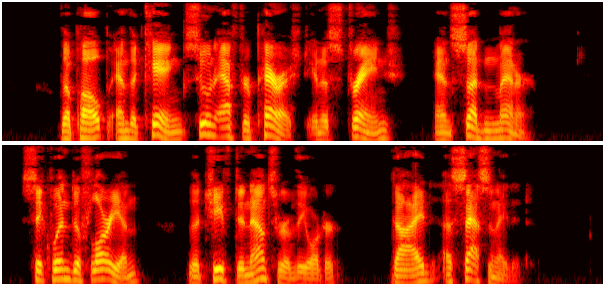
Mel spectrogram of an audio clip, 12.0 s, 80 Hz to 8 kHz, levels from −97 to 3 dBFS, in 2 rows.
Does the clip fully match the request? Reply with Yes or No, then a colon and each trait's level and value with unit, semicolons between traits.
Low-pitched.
Yes: low, 115 Hz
